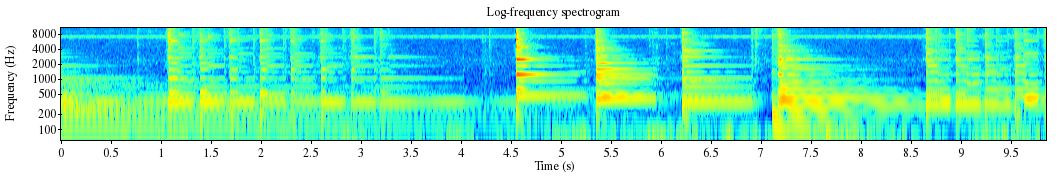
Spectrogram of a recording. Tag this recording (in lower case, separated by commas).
musical instrument, music, guitar, strum, acoustic guitar, playing acoustic guitar, plucked string instrument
